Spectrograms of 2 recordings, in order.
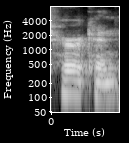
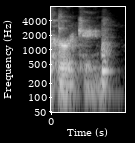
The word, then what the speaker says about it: Hurricane: Maybe they're British and they think it should be pronounced Hurricane because that's the British pronunciation of it. Maybe they're, yeah, that's a good point. Maybe they're from England. – Yeah, but not here. That's in Utah, so we pronounce it Hurricane.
